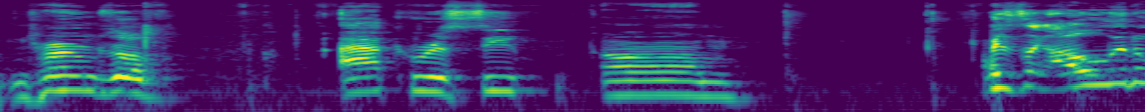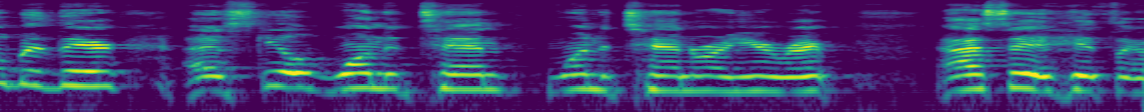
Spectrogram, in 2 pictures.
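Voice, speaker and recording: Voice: medium pitch, fairly bright tone. A snack reviewer chatting casually and informally to viewers, rambling a little while giving opinions. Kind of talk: casual chat food review to camera.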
